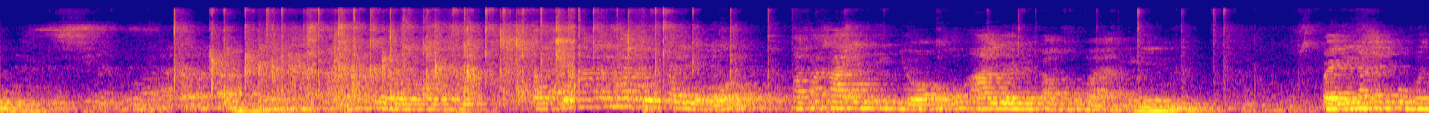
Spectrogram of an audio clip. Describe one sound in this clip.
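A middle-aged man speaks steadily through a microphone and loudspeakers in an echoing room.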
